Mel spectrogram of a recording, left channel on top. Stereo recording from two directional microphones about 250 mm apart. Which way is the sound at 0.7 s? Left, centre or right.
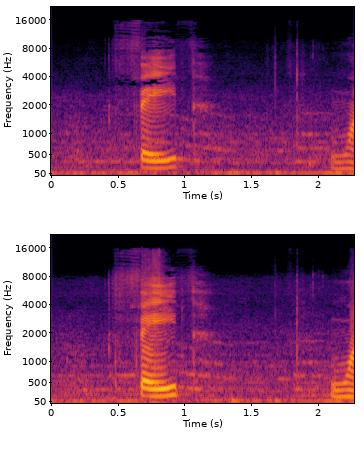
Centre.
